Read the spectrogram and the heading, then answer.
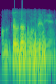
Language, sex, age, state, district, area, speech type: Hindi, male, 45-60, Madhya Pradesh, Seoni, urban, conversation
